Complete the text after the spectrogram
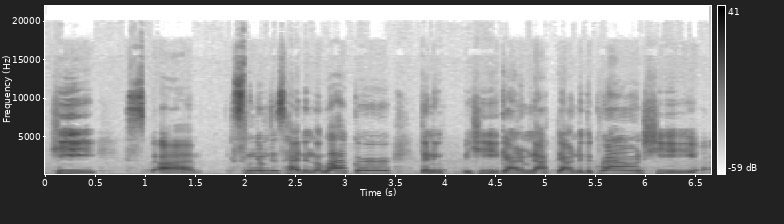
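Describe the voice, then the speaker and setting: A woman's voice: a little high, slow, darkish tone, slight background noise. A woman, mother of a bullied boy, speaking upset and stammering in a news interview. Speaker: parent of bullied student.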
